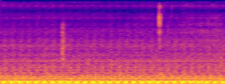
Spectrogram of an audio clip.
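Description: Boat engine running hard against the tide while rounding a headland, a steady low pulsing throb with even rhythm close by, faint clatter on top.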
